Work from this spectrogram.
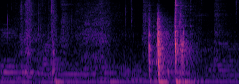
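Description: Knife cutting through a freshly baked loaf of Turkish bread, soft sawing strokes then a few sharp clicks and taps of the blade against the board near the end.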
